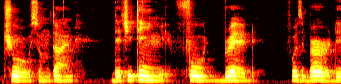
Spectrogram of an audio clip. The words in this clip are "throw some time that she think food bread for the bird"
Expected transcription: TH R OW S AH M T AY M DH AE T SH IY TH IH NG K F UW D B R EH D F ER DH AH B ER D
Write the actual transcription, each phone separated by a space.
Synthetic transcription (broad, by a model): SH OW S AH M T AY M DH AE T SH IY T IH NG F UW D B R EH D F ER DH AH B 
